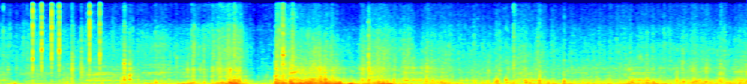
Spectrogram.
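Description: Norco Torrent hardtail mountain bike being ridden on a damp dirt trail: tyres rolling with a steady rush of noise and frequent rattling clicks from the bike, and a louder burst of low rumbling noise about three and a half seconds in.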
